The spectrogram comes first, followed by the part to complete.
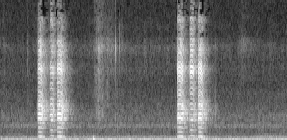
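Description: Squeaker in a plush dog toy squeezed twice, about two seconds apart, each squeeze giving a short burst of two or three high squeaks.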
